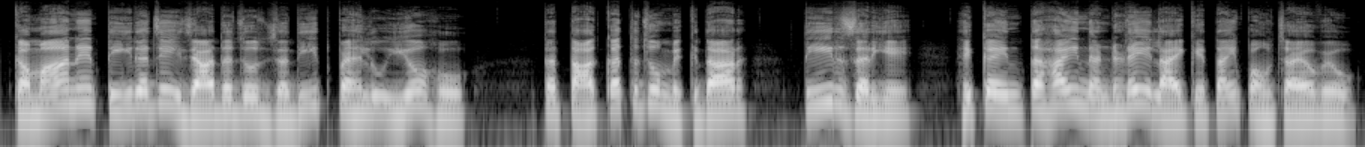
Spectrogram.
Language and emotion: Sindhi, neutral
